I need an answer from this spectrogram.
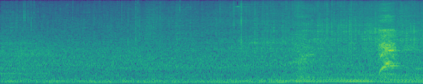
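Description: Takoyaki batter sizzling and crackling in a takoyaki pan over a portable gas stove, over a steady low hum, as a wooden skewer works the balls. A brief, loud rising sound comes near the end.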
